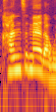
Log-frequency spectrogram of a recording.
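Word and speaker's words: 缶詰: 어, 통조림을 우리가 뭐라고 하냐면 간즈매라고 얘기를 해요. 원래 지매인데 연탁돼서 이렇게 해서 부드럽게 발음이 된다고 보시면 되고요.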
